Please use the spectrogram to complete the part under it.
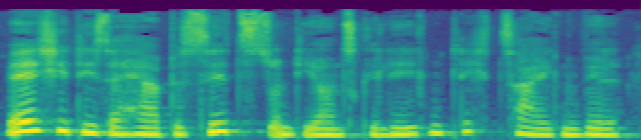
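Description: A woman voicing a courteous young baron in an audiobook, with a mellow, breathy voice. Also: lowish voice, brisk. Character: polite young male baron, art lover.

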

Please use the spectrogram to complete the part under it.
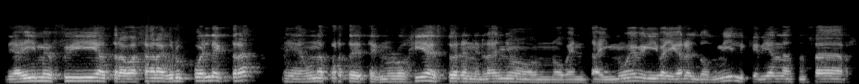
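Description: Methodical Mexican man, muffled audio. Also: medium pitch. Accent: Mexican Spanish. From Mexico City. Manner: steady, methodical storytelling with frequent restarts. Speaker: guest, hospital executive. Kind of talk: podcast interview, recounting career.

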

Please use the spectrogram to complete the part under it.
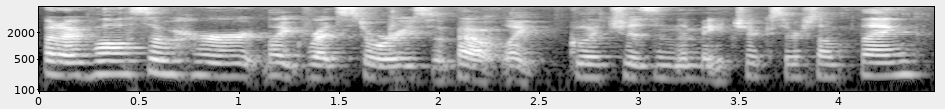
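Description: A woman's voice: medium pitch, fairly even intonation, normal speed. A young adult woman, a podcast guest, earnestly telling stories in casual chat with many fillers. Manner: earnest, filler-heavy storytelling.

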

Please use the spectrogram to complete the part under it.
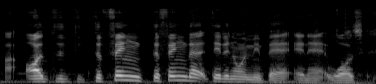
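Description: A British man talks football as a podcast co-host. His delivery is casual and blokey, opinionated, with words doubled up as he builds his point. His pitch sits in an ordinary middle range. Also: sing-song, brisk.

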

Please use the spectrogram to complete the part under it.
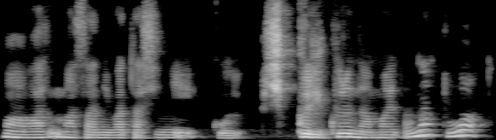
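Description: Gentle reflective woman, lively pitch. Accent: standard Japanese with some Kansai. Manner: gentle, reflective, many filler pauses. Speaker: podcast guest, workshop teacher. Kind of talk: casual interview chat.

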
